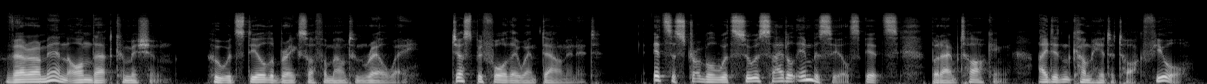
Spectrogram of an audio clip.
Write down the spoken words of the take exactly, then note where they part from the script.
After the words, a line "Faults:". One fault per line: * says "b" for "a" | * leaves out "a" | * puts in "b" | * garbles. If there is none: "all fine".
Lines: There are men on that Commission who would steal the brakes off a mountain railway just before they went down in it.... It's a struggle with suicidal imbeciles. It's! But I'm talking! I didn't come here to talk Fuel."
There are men on that Commission who would steal the brakes off a mountain railway just before they went down in it.... It's a struggle with suicidal imbeciles. It's! But I'm talking! I didn't come here to talk Fuel."
Faults:
all fine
